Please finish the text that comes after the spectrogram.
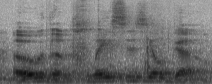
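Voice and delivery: ordinary delivery, nothing marked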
